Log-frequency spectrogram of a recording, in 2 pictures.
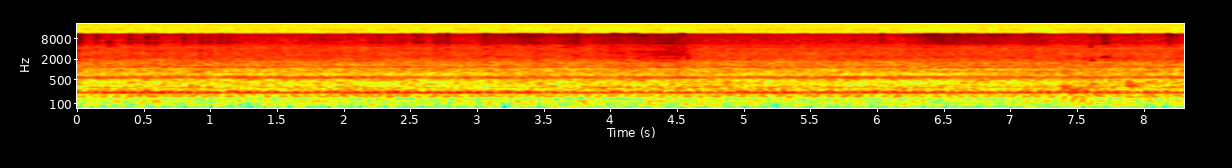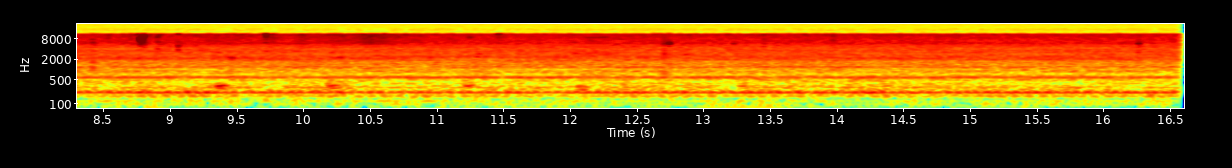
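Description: A paintbrush brushes softly across a canvas.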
